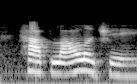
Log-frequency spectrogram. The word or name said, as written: haplology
